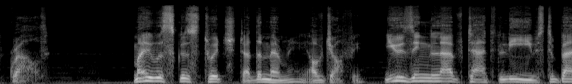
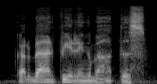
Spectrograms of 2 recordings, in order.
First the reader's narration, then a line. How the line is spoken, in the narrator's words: I muttered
